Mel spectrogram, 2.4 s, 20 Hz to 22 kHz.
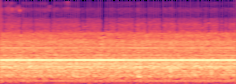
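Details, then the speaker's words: New cheap (under $50) aftermarket heater blower for an old truck, wired straight to a battery: steady even fan rush with faint constant hum, no rattle or scrape; small blower running normally. "It's got a pretty good little fan. Nothing spectacular, but it'll put out."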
